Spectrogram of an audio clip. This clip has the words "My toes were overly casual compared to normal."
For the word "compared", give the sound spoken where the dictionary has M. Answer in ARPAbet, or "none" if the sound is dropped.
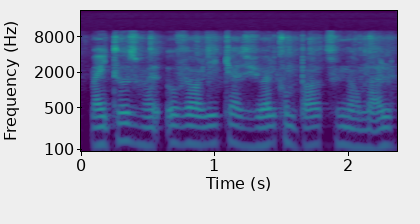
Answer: none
